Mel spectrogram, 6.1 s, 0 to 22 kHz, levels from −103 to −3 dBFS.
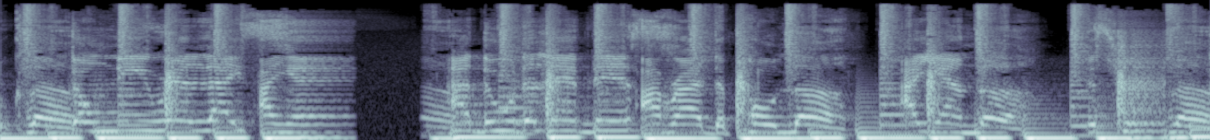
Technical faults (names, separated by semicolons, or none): AAC frame loss with concealment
